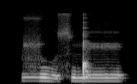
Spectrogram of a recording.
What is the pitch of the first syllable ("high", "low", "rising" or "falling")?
falling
